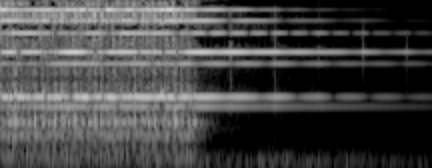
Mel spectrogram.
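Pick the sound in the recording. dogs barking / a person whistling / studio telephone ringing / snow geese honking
studio telephone ringing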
